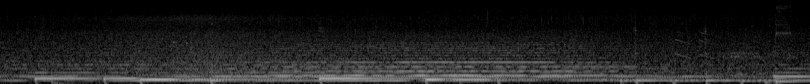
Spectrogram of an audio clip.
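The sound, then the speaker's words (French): Steady, dense rain hisses continuously throughout, heavy, with a low sustained droning tone that shifts pitch in steps underneath. No one speaks. “Des empreintes de pas qui apparaissent un jour, soudain, durant le mois de mai 2013 sous une pluie battante, sur une plage, au bord de la mer, au pied d'une falaise.”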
